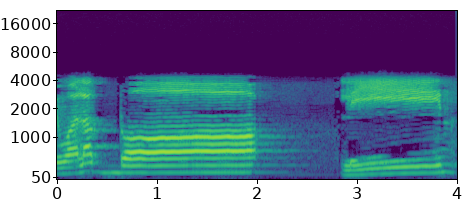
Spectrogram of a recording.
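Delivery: الضالین chanted very slowly with the lām not doubled; wrong recitation demo. Shown as a demonstration. The teacher warns students off the wrong chant. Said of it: "آرام سے پڑھتے لین".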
